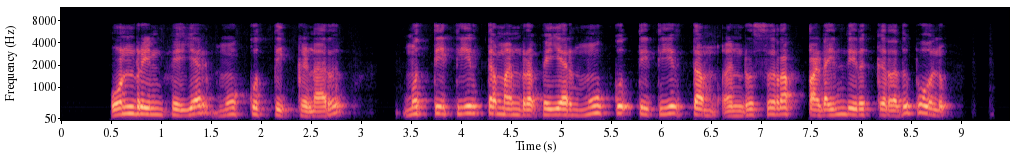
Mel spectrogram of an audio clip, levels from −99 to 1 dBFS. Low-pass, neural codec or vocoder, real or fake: 7.2 kHz; codec, 16 kHz, 4 kbps, FunCodec, trained on Chinese and English, 50 frames a second; fake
